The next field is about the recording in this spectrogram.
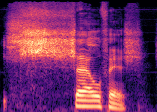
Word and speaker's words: shellfish: Okay, ¿cómo se dice mariscos? – Selfish. – Shellfish. – Shellfish. – ¿Y egoísta? – Selfish. – Selfish, sin la H.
